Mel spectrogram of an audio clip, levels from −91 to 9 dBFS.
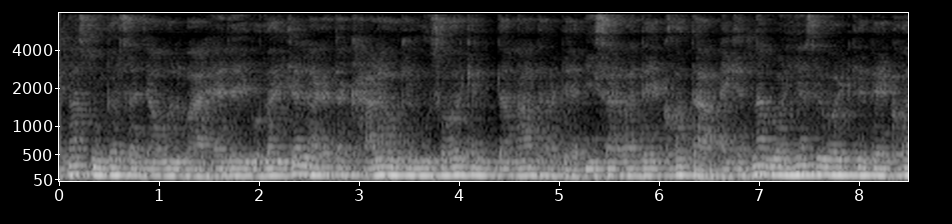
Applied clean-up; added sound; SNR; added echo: none; none; none; reverberation time 1.1 s.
